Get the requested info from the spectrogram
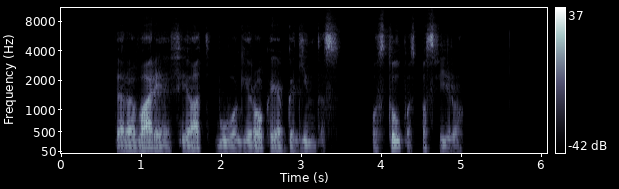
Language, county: Lithuanian, Klaipėda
